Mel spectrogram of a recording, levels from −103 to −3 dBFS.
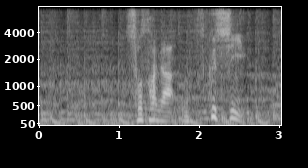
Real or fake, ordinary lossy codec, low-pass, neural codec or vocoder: fake; none; 7.2 kHz; codec, 16 kHz, 8 kbps, FreqCodec, larger model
